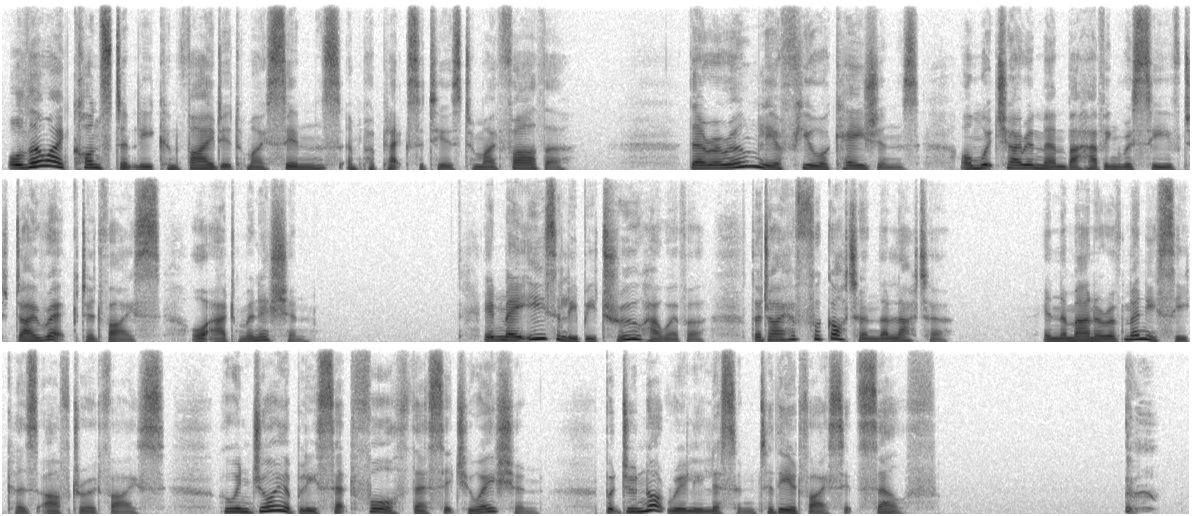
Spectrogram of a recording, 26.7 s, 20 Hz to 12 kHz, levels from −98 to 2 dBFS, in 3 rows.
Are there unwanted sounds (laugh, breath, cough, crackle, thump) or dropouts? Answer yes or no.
yes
